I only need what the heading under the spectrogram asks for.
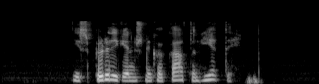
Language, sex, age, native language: Icelandic, female, 30-39, Icelandic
